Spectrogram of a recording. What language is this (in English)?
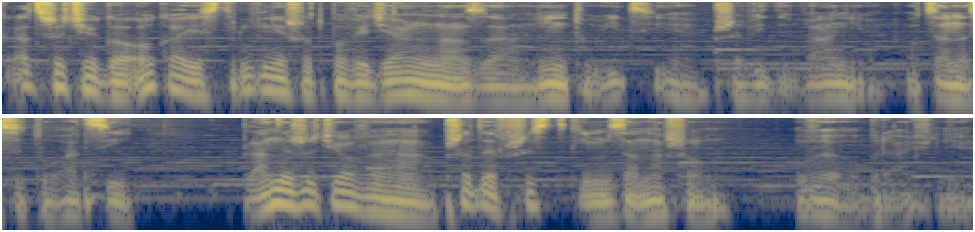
Polish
